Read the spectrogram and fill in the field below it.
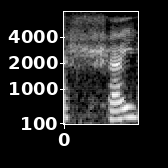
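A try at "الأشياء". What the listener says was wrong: Bukan syai. Ini dikasih mat. Bukan. Jadi gini, tadi tuh banyak kan asyai, bukan syai. Jadi ada matnya, mat.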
